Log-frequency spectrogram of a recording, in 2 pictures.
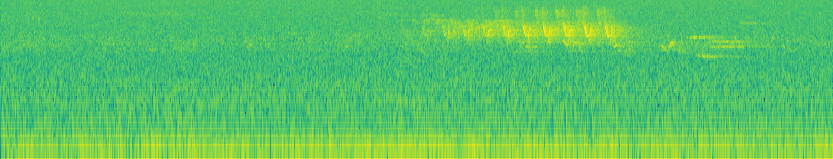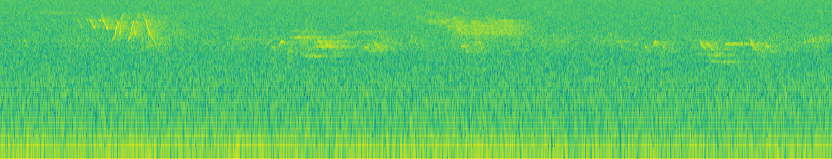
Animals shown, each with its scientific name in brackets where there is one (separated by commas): Wood Thrush (Hylocichla mustelina), American Robin (Turdus migratorius), Black-capped Chickadee (Poecile atricapillus), Eastern Wood-Pewee (Contopus virens), Chestnut-sided Warbler (Setophaga pensylvanica), Ovenbird (Seiurus aurocapilla), Blackburnian Warbler (Setophaga fusca)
